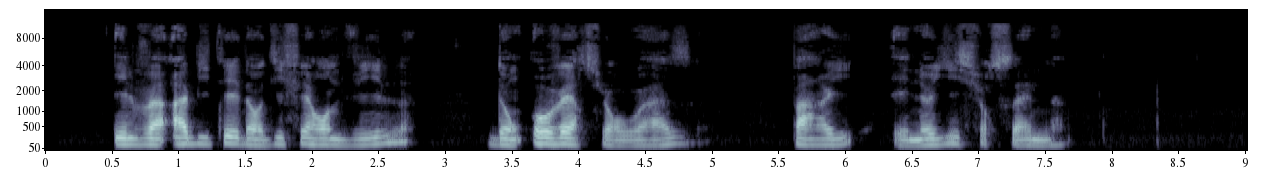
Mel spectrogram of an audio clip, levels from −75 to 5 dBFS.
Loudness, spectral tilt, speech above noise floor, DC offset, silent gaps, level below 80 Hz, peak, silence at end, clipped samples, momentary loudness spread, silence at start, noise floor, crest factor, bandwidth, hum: -22 LUFS; -6 dB/octave; 49 dB; under 0.1%; none; -56 dBFS; 0 dBFS; 1.4 s; under 0.1%; 14 LU; 0.5 s; -69 dBFS; 22 dB; 11.5 kHz; none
